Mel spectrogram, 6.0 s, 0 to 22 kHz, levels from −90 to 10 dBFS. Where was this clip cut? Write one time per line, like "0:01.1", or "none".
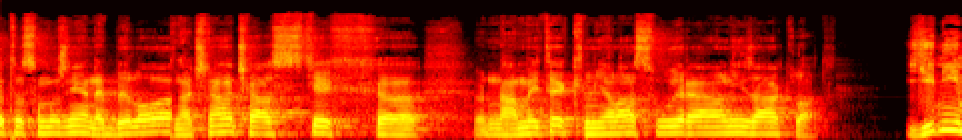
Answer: none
